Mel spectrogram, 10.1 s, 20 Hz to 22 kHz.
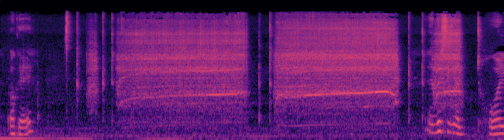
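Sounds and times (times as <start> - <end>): toy electric motors whining: 1.7 - 9.3.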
